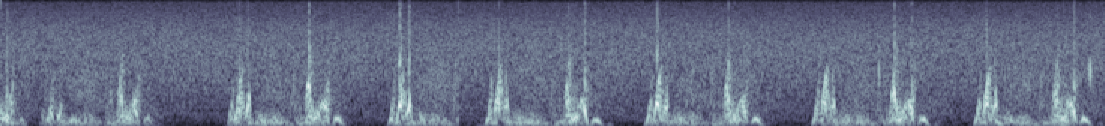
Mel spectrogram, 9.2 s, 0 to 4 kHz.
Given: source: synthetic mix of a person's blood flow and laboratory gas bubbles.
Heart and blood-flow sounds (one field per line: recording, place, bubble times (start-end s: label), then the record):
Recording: Doppler ultrasound of blood flow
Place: precordium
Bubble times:
9.05-9.12 s: bubbles
From the record:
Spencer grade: 1 (occasional bubble signal discernible with the cardiac motion signal, with majority of cardiac periods free of bubbles)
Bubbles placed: anywhere in the cardiac cycle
